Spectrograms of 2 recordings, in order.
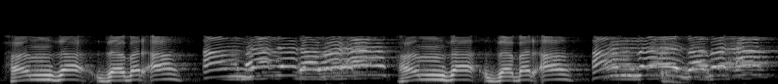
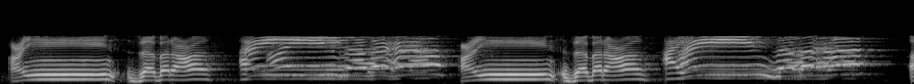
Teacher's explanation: جب ہم حمزہ کی ادائیگی کریں گے تو اسے حلق کے نچلے حصے سے پڑھیں گے، اور جب ہم عین کی ادائیگی کریں گے تو اسے حلق کے درمیانے حصے سے پڑھیں گے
